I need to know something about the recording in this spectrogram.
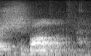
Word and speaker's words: Schwann: Matthias Schleiden and Theodor Schwann. That's how you pronounce it.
